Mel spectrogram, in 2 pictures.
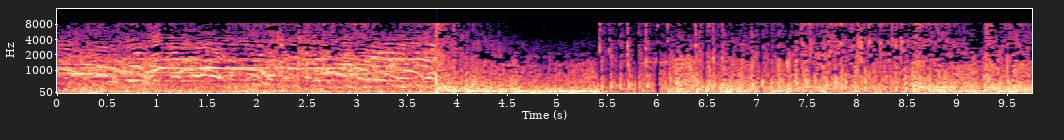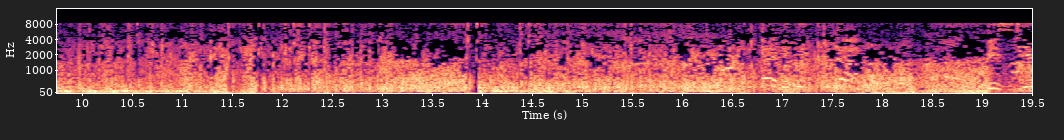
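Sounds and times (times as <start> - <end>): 
protest crowd shouting: 0.0 - 3.8
wind noise: 0.0 - 19.4
gunfire at a protest: 3.8 - 4.6, 5.3 - 17.4
stun grenades exploding at a protest near a monument: 3.8 - 17.5.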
